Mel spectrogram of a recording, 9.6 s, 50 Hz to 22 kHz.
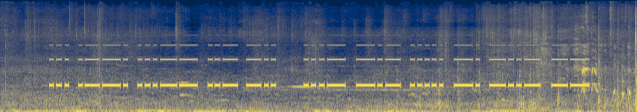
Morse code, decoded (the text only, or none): SP3UD VK5NXM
